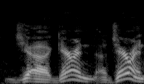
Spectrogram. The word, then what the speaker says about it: Gerren: Substitution for the Hillcats, Jaren Jackson checks into the ball game. G-E-R-R-E-N, but pronounces like a J.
